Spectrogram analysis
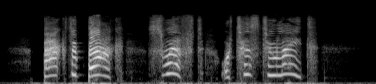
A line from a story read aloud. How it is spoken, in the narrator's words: She cried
